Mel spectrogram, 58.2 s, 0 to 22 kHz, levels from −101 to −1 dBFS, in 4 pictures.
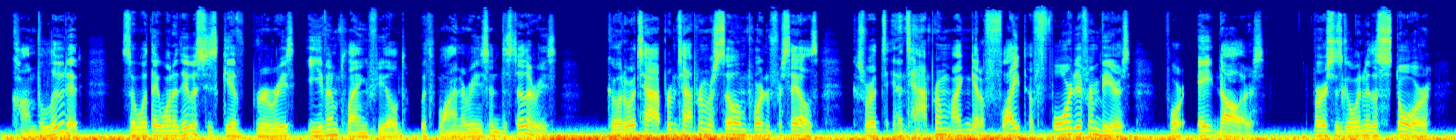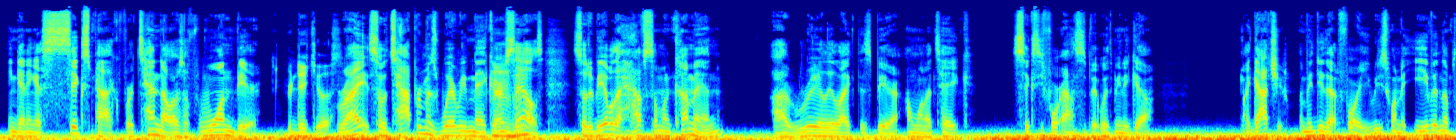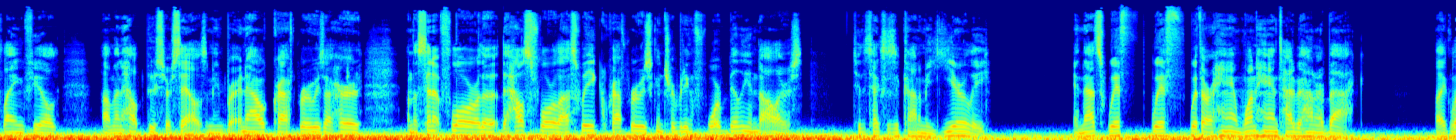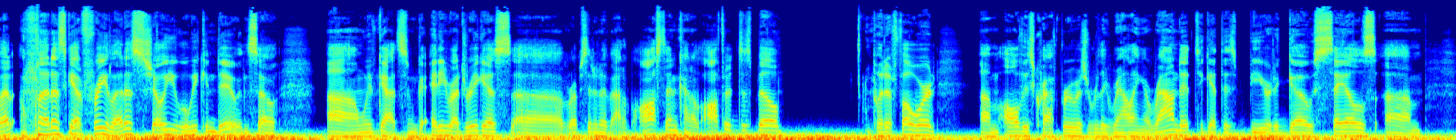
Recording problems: low rumble; noticeable; throughout; 10 dB below the speech

